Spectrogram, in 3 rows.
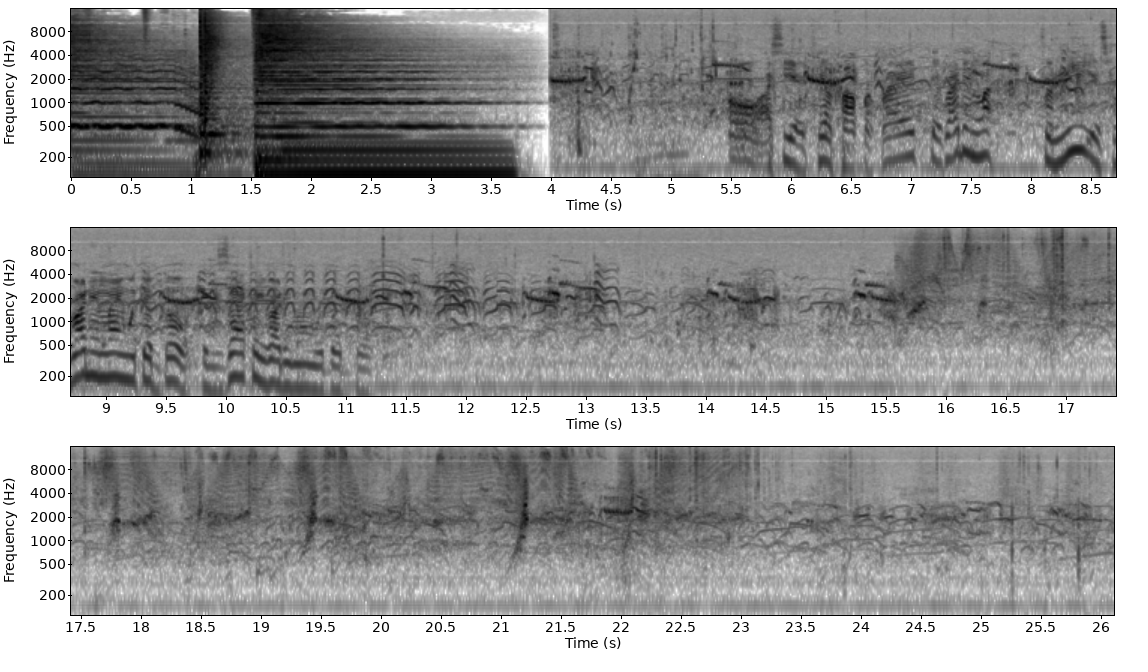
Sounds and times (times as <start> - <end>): Outside, rural or natural: 0.0 - 26.1
Speech: 5.5 - 11.2.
